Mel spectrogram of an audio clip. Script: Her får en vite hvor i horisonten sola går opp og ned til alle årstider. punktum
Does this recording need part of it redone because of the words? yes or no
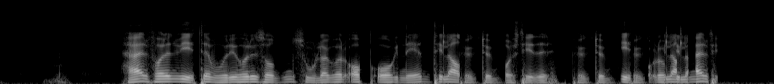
yes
